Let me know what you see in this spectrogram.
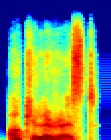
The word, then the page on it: ocularist: Indian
